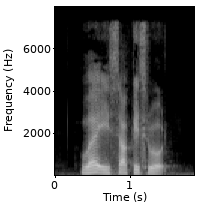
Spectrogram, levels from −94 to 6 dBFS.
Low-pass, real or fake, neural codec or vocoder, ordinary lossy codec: 7.2 kHz; fake; codec, 24 kHz, 3.1 kbps, DualCodec; MP3, 48 kbps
